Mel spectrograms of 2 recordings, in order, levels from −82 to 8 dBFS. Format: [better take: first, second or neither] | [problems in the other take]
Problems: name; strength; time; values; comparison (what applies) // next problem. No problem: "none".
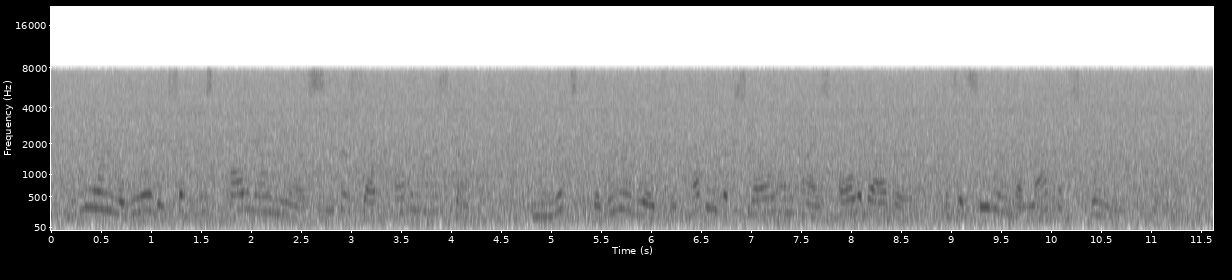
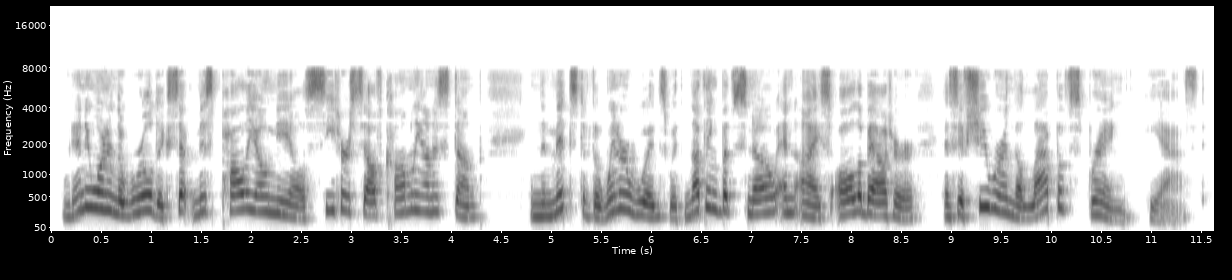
second | background sound (Water); 3 dB above the speech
